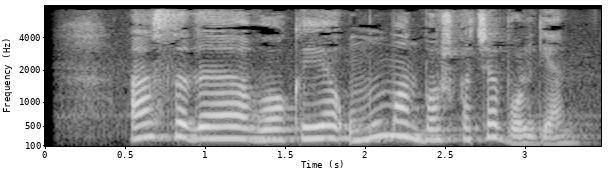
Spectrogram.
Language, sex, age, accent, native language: Uzbek, female, 25-34, Xorazm, Uzbek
